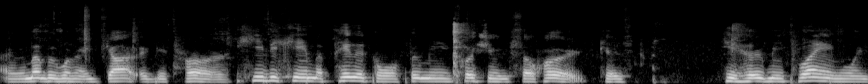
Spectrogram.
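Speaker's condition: Cerebral palsy, hemiplegia

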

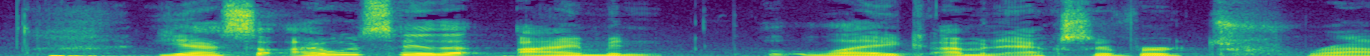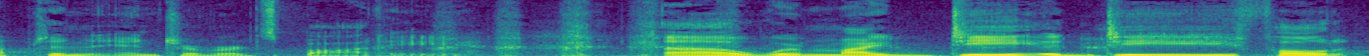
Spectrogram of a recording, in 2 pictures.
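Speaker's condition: Stuttering; developmental stutter since about age 5, persisted into adulthood, varied speech therapies and groups; still stutters as adult, speaks often for work; worse with anxiety and nerves, harder when speaking unplanned; repeated sounds

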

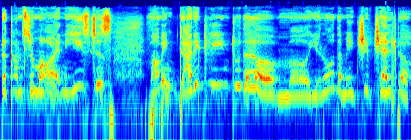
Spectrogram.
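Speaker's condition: Tracheostomy, vocal cords permanently constricted from smoke inhalation; must block tube hole with finger to be audible, former voice lost, voice called unforgettable

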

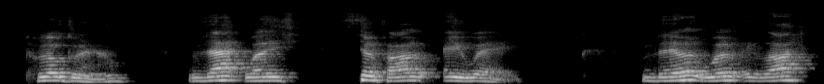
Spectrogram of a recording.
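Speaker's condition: Down syndrome

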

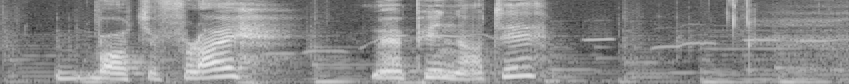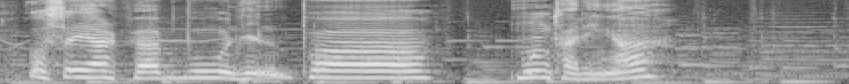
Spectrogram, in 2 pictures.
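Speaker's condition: Down syndrome; adult woman aged 48

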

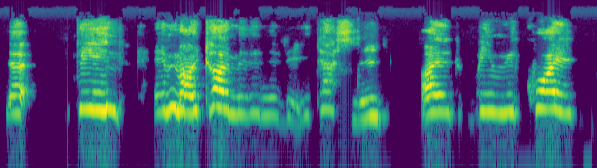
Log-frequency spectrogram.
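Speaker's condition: Cerebral palsy; riding as physio from age 2

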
